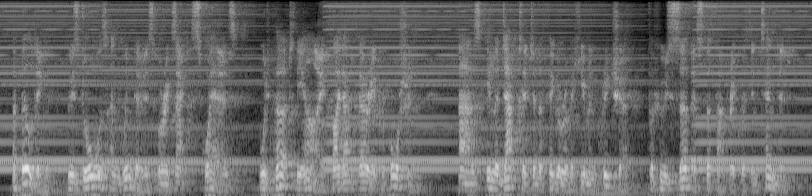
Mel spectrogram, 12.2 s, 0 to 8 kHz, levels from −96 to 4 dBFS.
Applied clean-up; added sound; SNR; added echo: none; Harmonica; 9 dB; reverberation time 1.1 s.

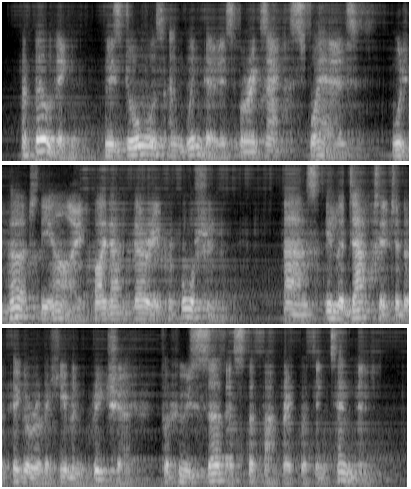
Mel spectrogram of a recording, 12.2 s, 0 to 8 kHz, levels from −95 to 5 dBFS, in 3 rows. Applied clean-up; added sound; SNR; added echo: neural separator model SepFormer DNS4.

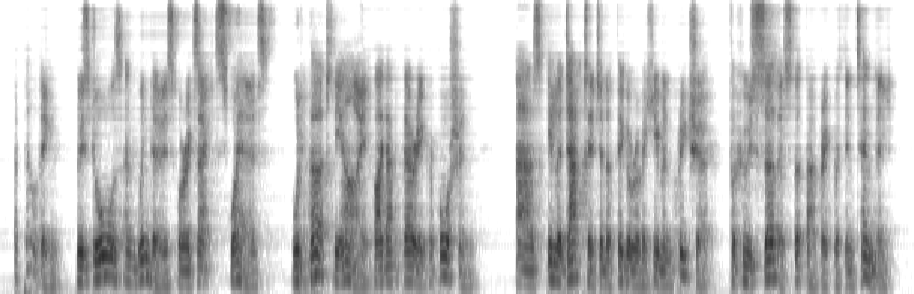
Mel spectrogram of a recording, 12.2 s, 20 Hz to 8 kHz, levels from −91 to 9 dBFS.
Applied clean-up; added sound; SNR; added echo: neural mask model DeepFilterNet 3.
